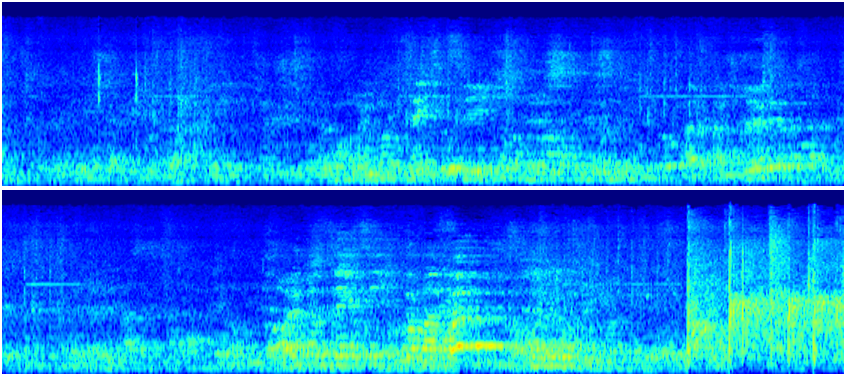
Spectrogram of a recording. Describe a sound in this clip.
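Several men talk nearby, calmly and overlapping.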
